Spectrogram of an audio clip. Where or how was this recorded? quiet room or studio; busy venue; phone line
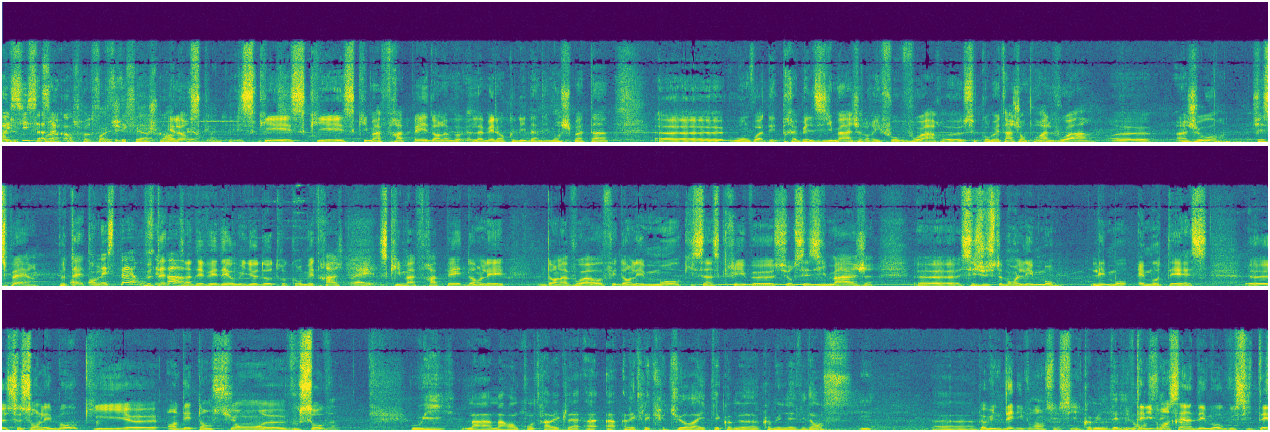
busy venue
